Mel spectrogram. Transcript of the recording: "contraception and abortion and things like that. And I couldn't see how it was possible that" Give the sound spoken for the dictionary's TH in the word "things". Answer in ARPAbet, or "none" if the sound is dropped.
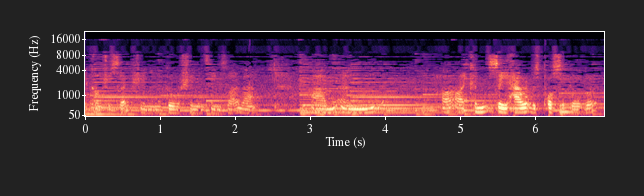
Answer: TH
